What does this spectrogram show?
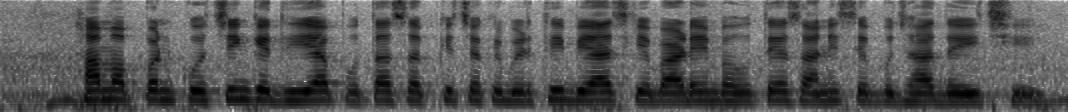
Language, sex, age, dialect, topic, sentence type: Magahi, male, 31-35, Western, banking, statement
